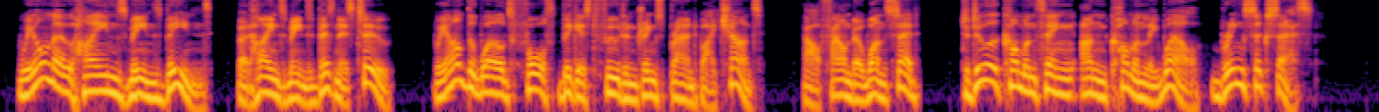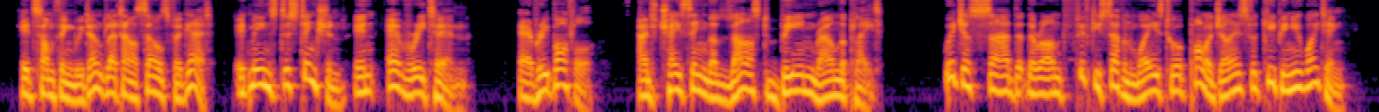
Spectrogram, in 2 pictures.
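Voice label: English British, corporate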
